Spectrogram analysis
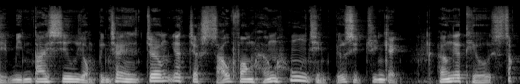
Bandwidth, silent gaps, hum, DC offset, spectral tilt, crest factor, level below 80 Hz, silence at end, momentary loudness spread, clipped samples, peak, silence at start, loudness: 17 kHz; none; none; under 0.1%; -5 dB/octave; 16 dB; -48 dBFS; 0.05 s; 7 LU; under 0.1%; -6 dBFS; 0 s; -22 LUFS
